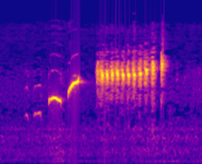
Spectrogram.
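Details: Rufous-capped babbler singing: a few short whistled notes stepping upward, a longer rising slurred whistle, then a fast, even trill of about ten bright notes lasting under a second. The background is quiet.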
